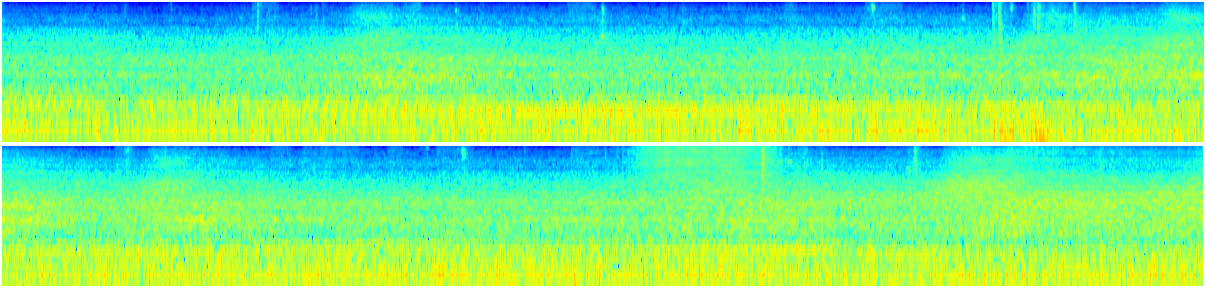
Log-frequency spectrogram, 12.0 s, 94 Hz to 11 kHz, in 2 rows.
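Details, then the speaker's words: 2008 Ford Fusion SE 3.0L FWD after P0351 coil-circuit misfire fixed with a repaired, returned PCM, no programming needed; smooth, even idle with low steady hum and no stumbles or misses, normal idle. "this is what it sounds like when it's done turn key operation no need to program"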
